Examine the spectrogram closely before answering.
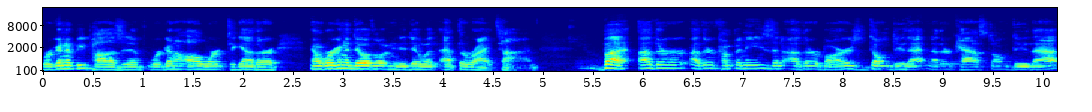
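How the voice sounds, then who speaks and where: A man's fairly high voice with a Southern US accent, fairly quick pace and fairly even intonation. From Alabama. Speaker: drag queen. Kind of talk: casual chat. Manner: loud.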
